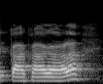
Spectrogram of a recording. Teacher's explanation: तो दोस्तों आपने देखा होगा कि का के जो वर्ण होते हैं वो कंठ में आते हैं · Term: कंठ व्यंजन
